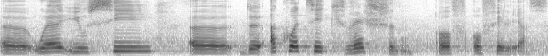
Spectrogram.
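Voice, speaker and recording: With a French accent, a woman speaks very slowly in a fairly high voice with ordinary pitch variation. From Belgium. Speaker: choreographer. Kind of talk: interview. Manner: halting.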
